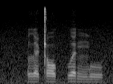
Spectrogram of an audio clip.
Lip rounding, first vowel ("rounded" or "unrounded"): unrounded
